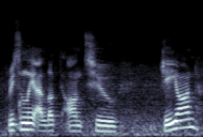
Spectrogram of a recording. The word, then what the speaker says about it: Gyeon: I looked on to ji-yong I guess that's how you pronounce it it's a G ye o n I'm gonna put all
